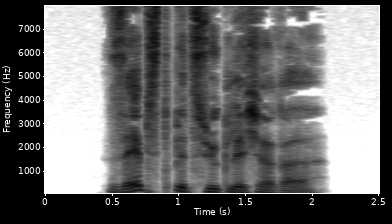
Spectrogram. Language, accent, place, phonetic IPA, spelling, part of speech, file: German, Germany, Berlin, [ˈzɛlpstbəˌt͡syːklɪçəʁə], selbstbezüglichere, adjective, De-selbstbezüglichere.ogg
- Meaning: inflection of selbstbezüglich: 1. strong/mixed nominative/accusative feminine singular comparative degree 2. strong nominative/accusative plural comparative degree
